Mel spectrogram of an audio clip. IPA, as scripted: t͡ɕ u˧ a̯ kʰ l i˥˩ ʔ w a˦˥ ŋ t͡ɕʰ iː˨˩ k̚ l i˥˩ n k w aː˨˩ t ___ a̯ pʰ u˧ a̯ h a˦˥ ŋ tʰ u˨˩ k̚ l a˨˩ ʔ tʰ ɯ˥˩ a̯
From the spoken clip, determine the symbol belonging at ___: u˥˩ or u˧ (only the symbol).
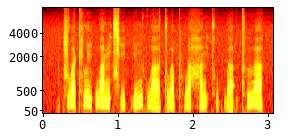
u˧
